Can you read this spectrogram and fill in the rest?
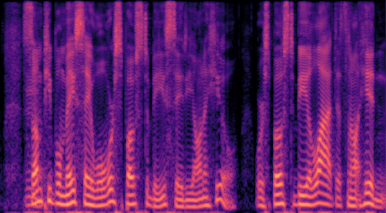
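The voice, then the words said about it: Put-on country accent. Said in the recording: “Do you see how I'm pulling out that country accent?”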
